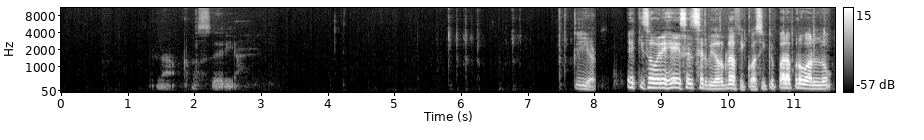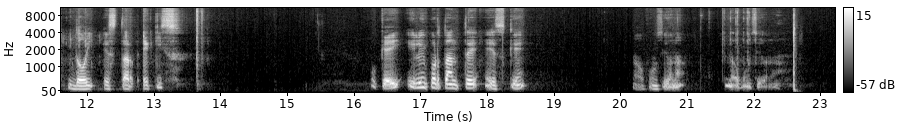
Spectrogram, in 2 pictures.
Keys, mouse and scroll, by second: 5.7-7.3 typing, 7.5 Return, 11.0-12.8 typing, 13.6 Return, 19.7 Return, 19.7-23.2 drag, 21.5 Return, 21.8 Return, 21.9 Return.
